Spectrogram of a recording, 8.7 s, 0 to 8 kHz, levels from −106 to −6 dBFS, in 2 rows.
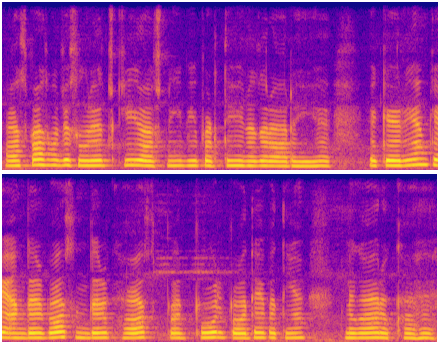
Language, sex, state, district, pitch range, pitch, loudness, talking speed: Hindi, female, Chandigarh, Chandigarh, 220-235 Hz, 230 Hz, -15 LUFS, 160 wpm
